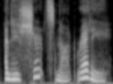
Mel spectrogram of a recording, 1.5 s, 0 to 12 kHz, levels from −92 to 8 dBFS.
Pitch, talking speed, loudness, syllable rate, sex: 210 Hz, 200 wpm, -17 LUFS, 4.3 syllables/s, female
